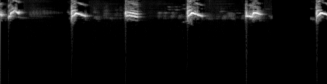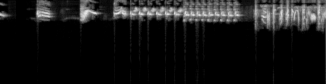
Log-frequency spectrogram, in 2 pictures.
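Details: Eurasian siskin lure: a clear, falling, whistled call repeated roughly every second for eight seconds, then a fast buzzy trill and harsh, wheezy chatter.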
